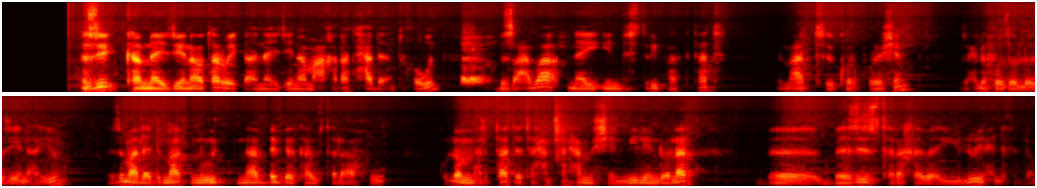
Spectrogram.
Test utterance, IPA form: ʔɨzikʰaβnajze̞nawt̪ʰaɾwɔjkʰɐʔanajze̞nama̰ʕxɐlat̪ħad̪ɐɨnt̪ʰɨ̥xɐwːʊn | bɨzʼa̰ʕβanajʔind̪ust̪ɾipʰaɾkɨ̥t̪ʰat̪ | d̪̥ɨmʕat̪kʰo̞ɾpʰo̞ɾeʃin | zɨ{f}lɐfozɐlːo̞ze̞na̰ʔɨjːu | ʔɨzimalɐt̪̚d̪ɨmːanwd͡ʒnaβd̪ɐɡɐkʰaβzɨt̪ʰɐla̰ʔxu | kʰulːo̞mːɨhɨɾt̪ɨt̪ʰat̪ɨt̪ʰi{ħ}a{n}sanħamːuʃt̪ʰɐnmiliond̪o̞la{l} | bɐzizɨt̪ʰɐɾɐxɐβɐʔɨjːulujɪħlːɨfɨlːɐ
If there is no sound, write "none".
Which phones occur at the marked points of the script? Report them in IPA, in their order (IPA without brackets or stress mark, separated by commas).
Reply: ħ, ħ, m, ɾ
